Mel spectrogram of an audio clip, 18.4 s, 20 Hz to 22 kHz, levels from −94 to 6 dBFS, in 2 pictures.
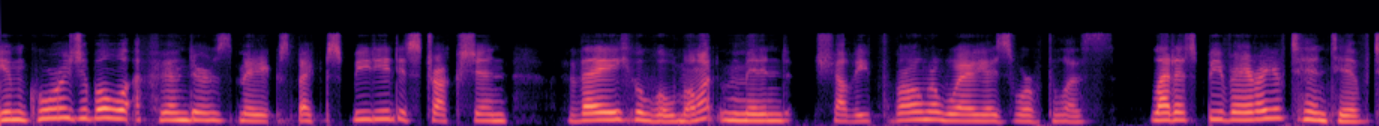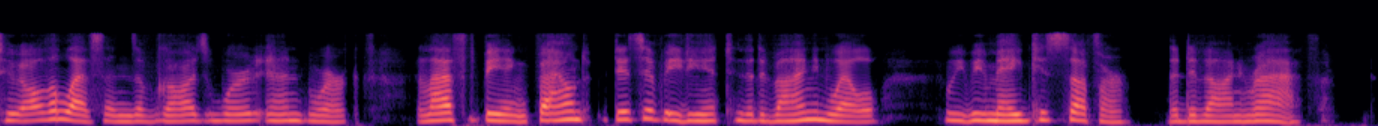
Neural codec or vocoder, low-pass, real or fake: codec, 16 kHz in and 24 kHz out, 0.4 kbps, LongCat-Audio-Codec, four codebook decoder; 7.2 kHz; fake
